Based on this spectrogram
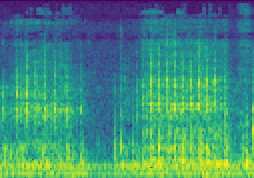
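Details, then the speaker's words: Big Mouth Billy Bass singing fish: rapid dry plastic clicking as head is turned by hand, teeth skipping on a split head gear. "And I also got with me a big mouth billy bass too. It has a split headgear. You can hear that because if you move the head,"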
